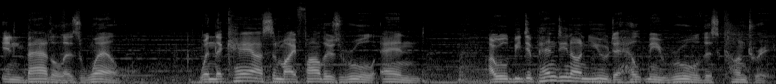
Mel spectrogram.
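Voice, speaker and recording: A man's voice: medium pitch, normal speed, close to an everyday voice. An actor playing a haughty young male lord in a video game cutscene, speaking in a formal, condescending way. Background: game music score.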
